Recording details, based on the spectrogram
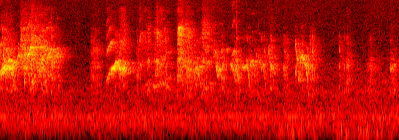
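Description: A young cockatiel gives bursts of harsh, raspy chirps, high-pitched and uneven.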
